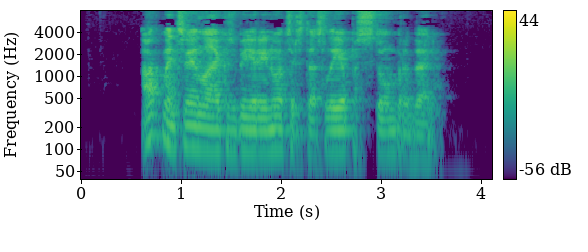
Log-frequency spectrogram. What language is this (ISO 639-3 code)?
lav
